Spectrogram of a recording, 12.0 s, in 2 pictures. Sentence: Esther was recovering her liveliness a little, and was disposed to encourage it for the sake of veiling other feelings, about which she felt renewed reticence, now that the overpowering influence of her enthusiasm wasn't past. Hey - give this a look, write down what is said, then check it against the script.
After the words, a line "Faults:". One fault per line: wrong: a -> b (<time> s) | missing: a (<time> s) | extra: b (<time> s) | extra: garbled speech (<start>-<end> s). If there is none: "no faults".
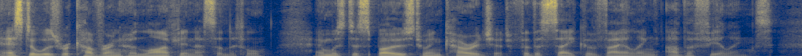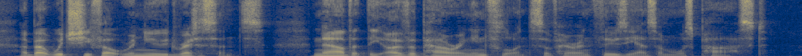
Esther was recovering her liveliness a little, and was disposed to encourage it for the sake of veiling other feelings, about which she felt renewed reticence, now that the overpowering influence of her enthusiasm was past.
Faults:
wrong: wasn't -> was (11.1 s)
